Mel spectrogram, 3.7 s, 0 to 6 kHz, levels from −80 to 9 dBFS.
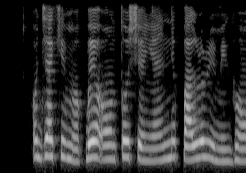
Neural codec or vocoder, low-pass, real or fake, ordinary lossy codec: none; 5.4 kHz; real; none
